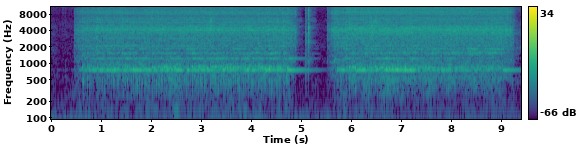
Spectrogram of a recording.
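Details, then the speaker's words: Triumph TR7 cylinder head rebuild, lapping the number two inlet valve after hours of grinding: gritty, rasping two-stroke grinding with paste that is starting to sound smoother, but the seat is not yet fully bedded. "and you can actually hear the grinding so there you can hear how it's now gone smooth although it hasn't really"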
